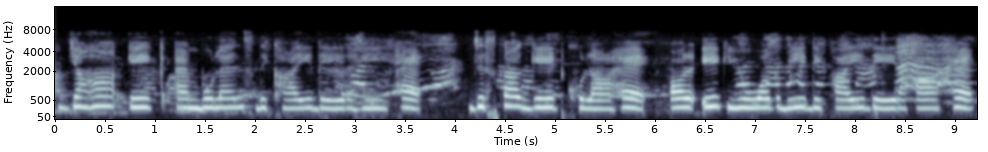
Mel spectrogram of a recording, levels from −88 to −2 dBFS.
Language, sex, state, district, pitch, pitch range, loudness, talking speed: Hindi, female, Madhya Pradesh, Bhopal, 275 Hz, 255-285 Hz, -16 LUFS, 125 wpm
